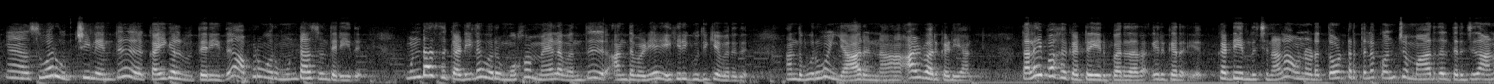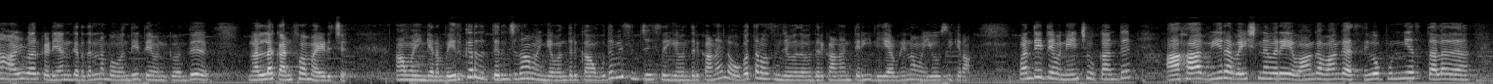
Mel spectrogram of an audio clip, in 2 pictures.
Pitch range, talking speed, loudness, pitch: 210-275 Hz, 140 wpm, -21 LUFS, 235 Hz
